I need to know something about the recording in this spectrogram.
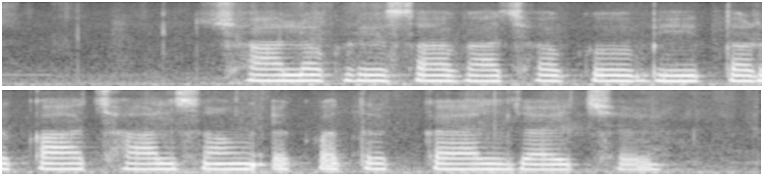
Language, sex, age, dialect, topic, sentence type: Maithili, female, 25-30, Eastern / Thethi, agriculture, statement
